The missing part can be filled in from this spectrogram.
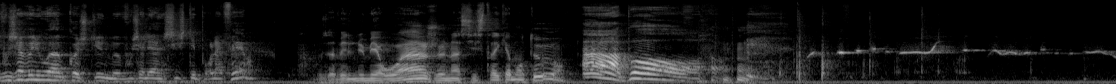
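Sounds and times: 
speech: 0.0s - 7.8s
person whistling a faint high wavering melody: 8.0s - 11.1s.

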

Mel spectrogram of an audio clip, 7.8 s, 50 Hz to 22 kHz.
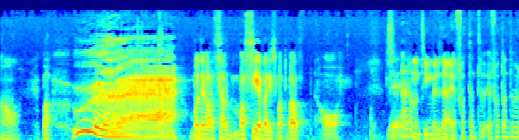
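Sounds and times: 
speech: 0.6s - 2.2s, 2.9s - 5.2s, 5.8s - 7.7s
person imitating the death roar of a dinosaur: 1.1s - 2.8s.

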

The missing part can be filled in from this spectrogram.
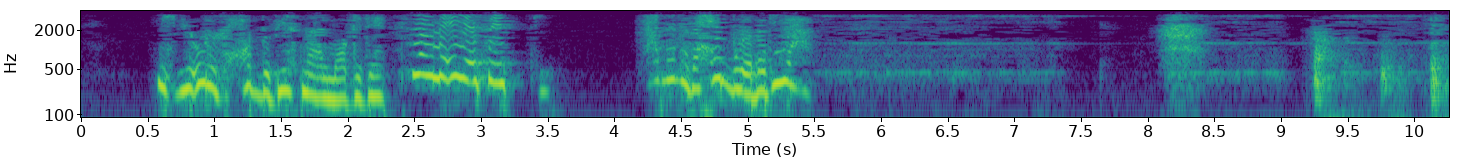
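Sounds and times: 
steady low hum: 0.0s - 10.2s
speech: 0.7s - 3.6s, 4.3s - 5.6s
telephone ringing: 4.5s - 10.2s.

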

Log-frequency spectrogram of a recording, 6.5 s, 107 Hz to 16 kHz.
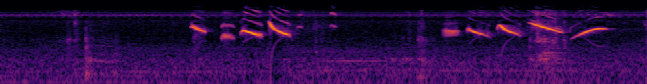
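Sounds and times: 
Green-winged Saltator song in a song dispute: 1.9s - 3.4s, 4.4s - 6.2s.

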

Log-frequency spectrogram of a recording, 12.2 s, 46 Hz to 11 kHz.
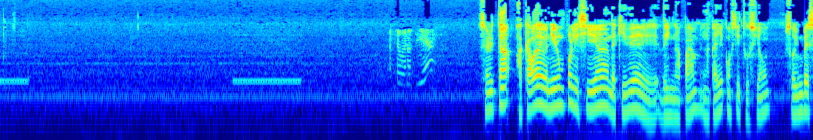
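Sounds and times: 
telephone ring tone beeps: 0.0s - 0.4s, 3.5s - 4.6s
speech: 6.3s - 12.1s.

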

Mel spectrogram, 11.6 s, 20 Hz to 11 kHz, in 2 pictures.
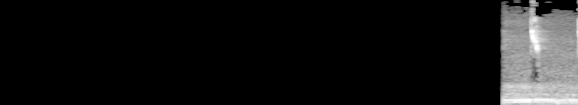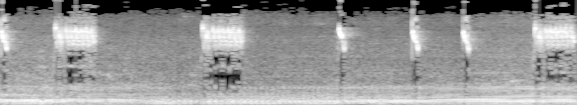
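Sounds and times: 
sooty-headed bulbul singing for training cage birds: 5.0s - 11.5s.

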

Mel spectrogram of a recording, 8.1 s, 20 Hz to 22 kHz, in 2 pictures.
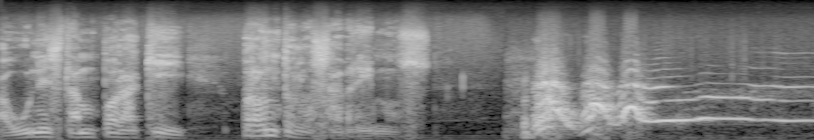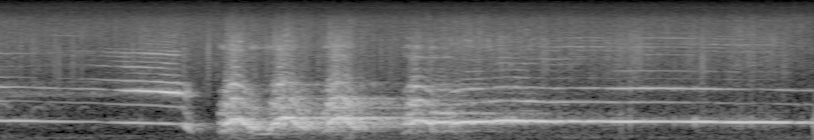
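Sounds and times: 
speech: 0.0s - 3.5s
Great Dane barking: 2.6s - 3.4s, 5.2s - 6.4s
Great Dane howling: 2.6s - 8.1s.

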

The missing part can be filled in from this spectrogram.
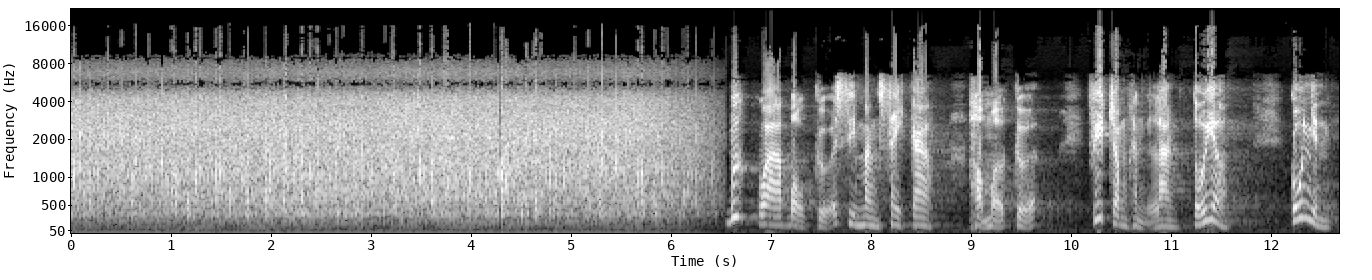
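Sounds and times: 
steady rain pattering on a surface outside an old administration building: 0.0s - 6.6s
speech: 6.9s - 12.6s.

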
